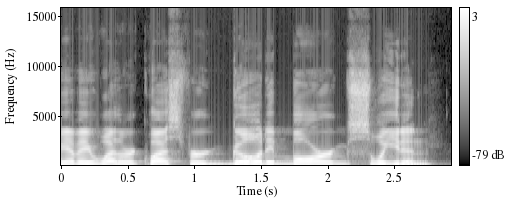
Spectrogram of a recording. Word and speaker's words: Göteborg: So, the pronunciation, Göteborg, yes? That's what it's spelled? – Yeah. – And I guess it's also G-O-T-H, Gothenburg? Gothenburg? – Gothenburg. – But according to YouTube, according to Google, the pronunciation in America is goat bog.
